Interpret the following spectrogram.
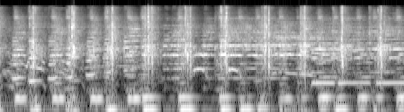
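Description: Live accordion and clarinet playing a lively traditional dance tune, the accordion's bass keeping a steady, even beat under the melody.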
